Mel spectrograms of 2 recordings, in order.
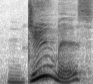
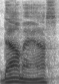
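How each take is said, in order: First: The name sounds like Dumas, not an insult. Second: The name sounds like the word dumbass. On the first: It is the town's real name. The speaker calls it right. "is the actual pronunciation of the town" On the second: It mocks the town name as an insult. The speaker calls it wrong. "My father pronounces it dumbass"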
